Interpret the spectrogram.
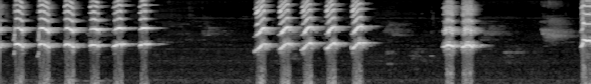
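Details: A black-capped lory, heard as lure for other lories, in two rapid bursts of six whistled harmonic notes separated by a pause, followed by a few scattered harsher notes.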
